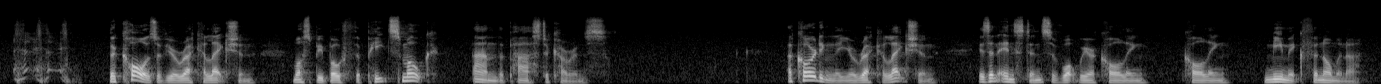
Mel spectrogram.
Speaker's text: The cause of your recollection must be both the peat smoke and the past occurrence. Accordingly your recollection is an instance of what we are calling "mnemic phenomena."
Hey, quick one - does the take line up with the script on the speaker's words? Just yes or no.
no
